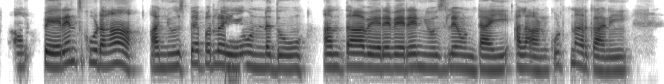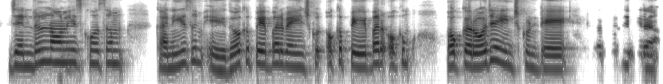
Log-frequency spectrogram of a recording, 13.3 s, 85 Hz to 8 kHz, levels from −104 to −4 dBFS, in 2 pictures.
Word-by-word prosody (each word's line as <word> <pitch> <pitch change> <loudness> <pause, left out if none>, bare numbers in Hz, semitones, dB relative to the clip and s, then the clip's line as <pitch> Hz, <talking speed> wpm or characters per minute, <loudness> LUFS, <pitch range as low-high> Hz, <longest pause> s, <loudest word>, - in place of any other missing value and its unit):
అవును. 225 0 -7 0.2
పేరెంట్స్ 255 +6 +4
కూడా, 235 -4 +1 0.5
ఆ - - +6
న్యూస్ 225 +1 -6
పేపర్‌లో 250 -1 -2
ఏముండదు. 210 -2 -4 0.4
అంతా 220 +1 0 0.2
వేరే 210 0 +4
వేరే 210 +1 +5
న్యూస్‌లే 205 +1 -2
ఉంటాయి 195 0 +1 0.2
అలా 205 -1 0
అనుకుంటున్నారు. 240 +5 -6
కానీ 180 -1 0 0.6
జనరల్ 240 +5 -1
నాలెడ్జ్ 275 -1 0
కోసం, 265 0 -3 0.4
కనీసం 250 +8 -1 0.2
ఏదో 185 +3 -3
ఒక 290 - -7
పేపర్ 250 0 +4
వేయించుకొ 225 -2 0
ఒక - - -3
పేపర్ 230 +4 +3
ఒక - - -11 0.5
ఒక్క 235 - -11
రోజేయించుకుంటే, 230 - +2 0.4
వర్క్ 220 - -19
దెగ్గర 215 -2 -3
225 Hz, 135 wpm, -23 LUFS, 210-255 Hz, 0.6 s, ఆ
